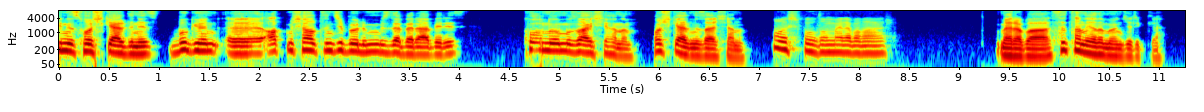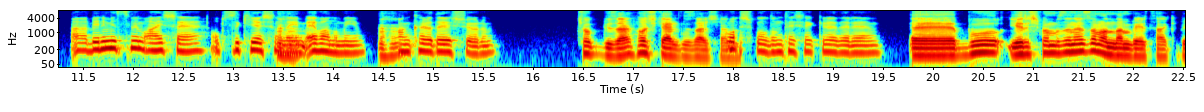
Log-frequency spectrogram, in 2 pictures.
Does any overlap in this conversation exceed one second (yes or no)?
no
